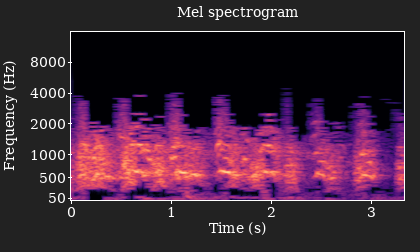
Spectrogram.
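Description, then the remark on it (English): King, an Eskimo sled lead dog, barks loudly in a rapid, steady series of about seven harsh barks, some edging into yips and whines, with no voices present, as he blazes a trail through storm and snow in the Yukon. “The Wonder Dog King, swiftest and strongest of Eskimo lead dogs, blazes a trail through storm and snow for Don Preston as he meets the challenge of the Yukon.”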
